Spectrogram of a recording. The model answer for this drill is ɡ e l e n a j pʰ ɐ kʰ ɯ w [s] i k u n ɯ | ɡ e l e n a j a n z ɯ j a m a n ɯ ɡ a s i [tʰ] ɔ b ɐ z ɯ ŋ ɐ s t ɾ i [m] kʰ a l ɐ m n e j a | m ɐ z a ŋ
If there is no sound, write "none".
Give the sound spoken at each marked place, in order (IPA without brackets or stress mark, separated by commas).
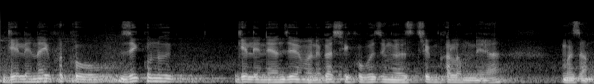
z, kʰ, m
